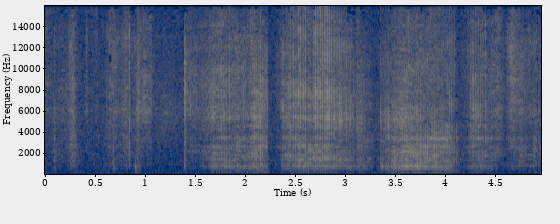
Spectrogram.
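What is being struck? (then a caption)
Ridged plastic storage case. Long nails scratch along the textured side of a small, hollow, glossy orange ridged plastic storage case held on its side. A few faint ticks come first, then long, raspy scratching passes with a bright, hissy edge and a slight hollow tone around 800 Hz. There is almost no low end.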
